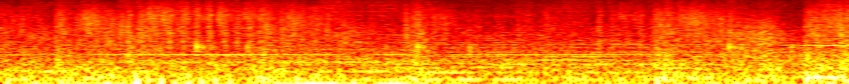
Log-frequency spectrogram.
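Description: Distant explosions boom with a low rumble.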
